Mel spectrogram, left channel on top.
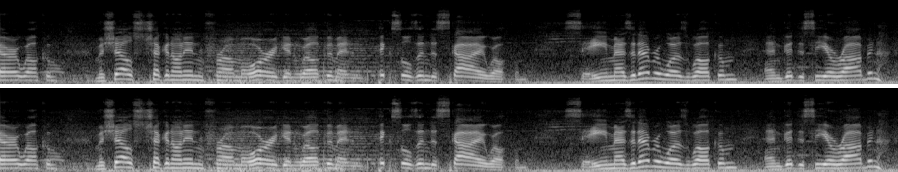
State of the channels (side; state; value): left; quieter; 3.1 dB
